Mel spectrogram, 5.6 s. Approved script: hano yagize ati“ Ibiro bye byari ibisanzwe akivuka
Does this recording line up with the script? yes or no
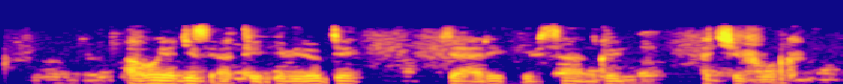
no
